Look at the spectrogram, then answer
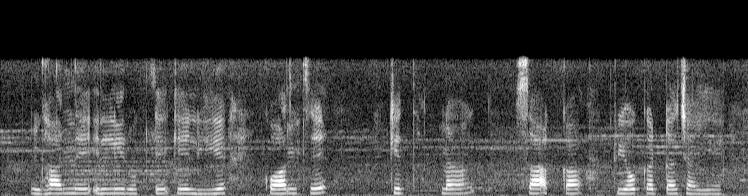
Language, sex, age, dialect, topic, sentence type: Hindi, female, 18-24, Marwari Dhudhari, agriculture, question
